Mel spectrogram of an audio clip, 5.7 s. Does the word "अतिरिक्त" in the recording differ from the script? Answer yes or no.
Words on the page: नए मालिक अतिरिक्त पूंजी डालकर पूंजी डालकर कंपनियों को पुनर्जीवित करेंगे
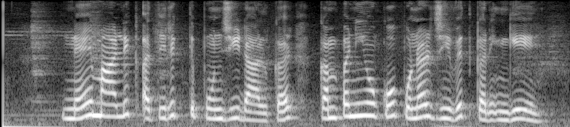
no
